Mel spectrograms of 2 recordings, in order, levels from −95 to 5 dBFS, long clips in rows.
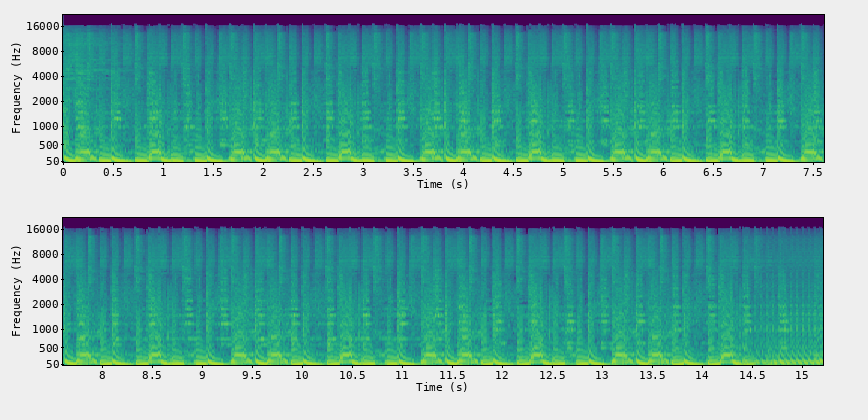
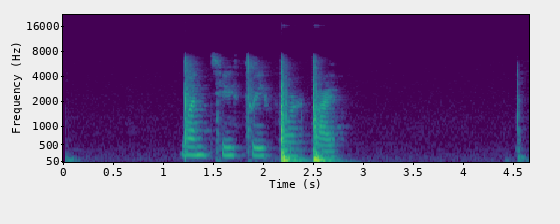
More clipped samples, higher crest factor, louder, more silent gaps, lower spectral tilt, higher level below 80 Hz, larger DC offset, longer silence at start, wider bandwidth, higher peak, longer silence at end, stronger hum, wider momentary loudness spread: neither; second, 10 dB vs 26 dB; first, -14 LUFS vs -25 LUFS; neither; second, -5 dB/octave vs -6.5 dB/octave; first, -16 dBFS vs -38 dBFS; first, 0.9% vs under 0.1%; second, 0 s vs 1.2 s; first, 16.5 kHz vs 7.2 kHz; about the same, -2 dBFS vs -2 dBFS; second, 0 s vs 1.95 s; neither; second, 1 LU vs 16 LU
